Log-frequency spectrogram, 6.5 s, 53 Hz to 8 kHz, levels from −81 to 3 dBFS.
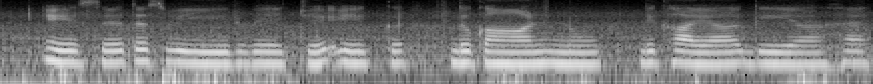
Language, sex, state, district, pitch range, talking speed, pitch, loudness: Punjabi, female, Punjab, Kapurthala, 180-190 Hz, 80 wpm, 185 Hz, -15 LUFS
